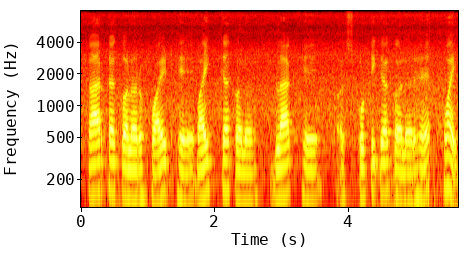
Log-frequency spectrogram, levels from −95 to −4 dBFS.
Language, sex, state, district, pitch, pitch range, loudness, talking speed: Hindi, male, Uttar Pradesh, Etah, 130 Hz, 120-145 Hz, -19 LUFS, 180 wpm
